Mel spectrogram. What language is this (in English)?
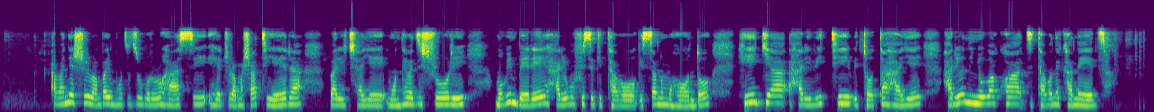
Rundi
